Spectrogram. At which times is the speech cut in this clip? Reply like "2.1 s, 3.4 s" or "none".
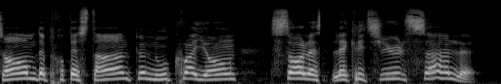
1.3 s, 3.2 s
